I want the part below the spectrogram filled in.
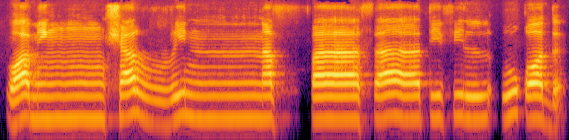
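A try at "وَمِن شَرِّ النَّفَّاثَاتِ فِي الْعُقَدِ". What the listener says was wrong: জি, এইখানে আইনের উচ্চারণটা আরেকটু চাপ দেওয়া দরকার। রু, রু কদ, আই রু। কদ।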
